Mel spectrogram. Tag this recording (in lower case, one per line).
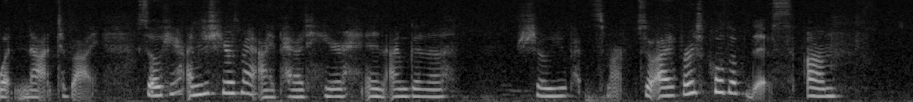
speech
